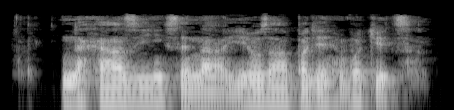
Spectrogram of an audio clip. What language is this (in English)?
Czech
